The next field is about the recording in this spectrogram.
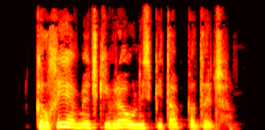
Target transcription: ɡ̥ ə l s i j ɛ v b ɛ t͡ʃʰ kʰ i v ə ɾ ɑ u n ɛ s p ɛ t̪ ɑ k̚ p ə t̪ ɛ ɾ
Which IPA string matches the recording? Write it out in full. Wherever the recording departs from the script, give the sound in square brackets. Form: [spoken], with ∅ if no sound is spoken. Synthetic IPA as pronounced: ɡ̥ ə l [χ] i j ɛ v [m] ɛ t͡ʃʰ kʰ i v ə ɾ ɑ u n [i] s p [i] t̪ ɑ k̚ p ə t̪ ɛ ɾ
